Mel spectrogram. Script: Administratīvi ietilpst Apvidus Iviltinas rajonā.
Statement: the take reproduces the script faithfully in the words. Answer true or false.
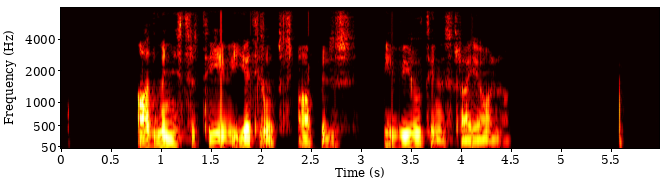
true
